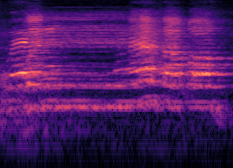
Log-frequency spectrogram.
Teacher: nun tasydid dengan yang lama, bacaan idgham, bacaan gunnah musyaddadah. Wannafaqah.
